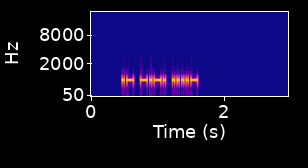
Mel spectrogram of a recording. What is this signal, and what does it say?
Morse code, heard as a keyed tone, about 36 wpm, 700 Hz. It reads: AC4
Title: USA Call Sign Prefixes - 35wpm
